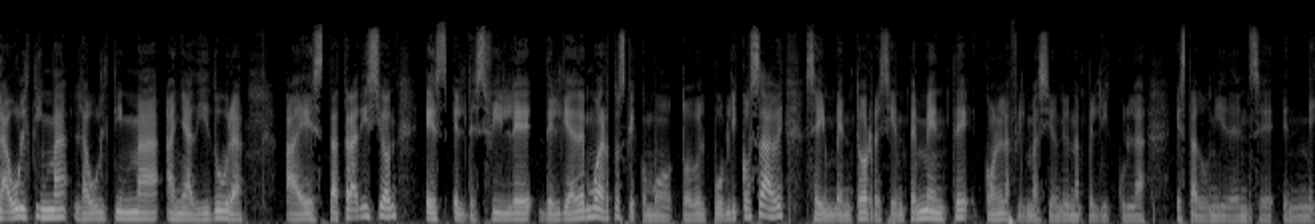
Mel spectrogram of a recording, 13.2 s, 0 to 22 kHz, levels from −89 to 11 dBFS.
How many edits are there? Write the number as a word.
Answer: zero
